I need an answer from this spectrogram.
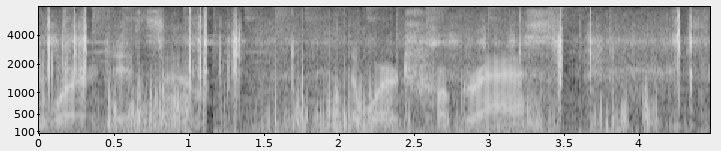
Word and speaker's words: Gras: A very easy word is the word for grass. It's Gras. It's almost the same, slightly different in pronunciation, but yeah, grass, grass. It's more like a long R.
